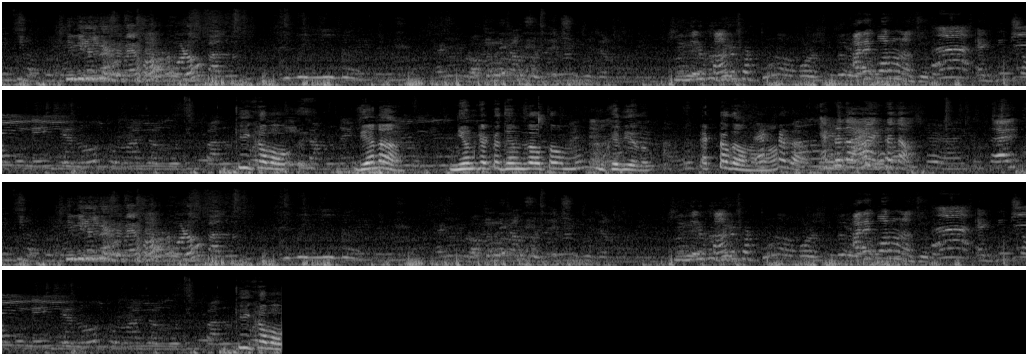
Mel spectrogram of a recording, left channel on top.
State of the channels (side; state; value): right; drops out; at 13.1 s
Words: খিলিকেতে দেখো বড় আরে করো না জোরে একদিন সকলেই যেন তোমার জন্মদিন পালন কি খাবো দিয়া না নিয়নকে একটা জেমস দাও তো আম্মু, মুখে দিয়ে দাও। একটা দাও না মা। একটা দাও একটা দাও না একটা দাও তাই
